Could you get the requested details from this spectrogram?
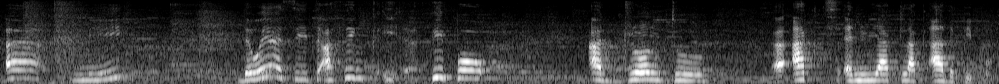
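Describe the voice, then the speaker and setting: A woman, born in Congo, speaking calmly and reflectively as an interview guest in a coffee shop. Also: fairly high pitch, takes it slowly, pauses often, faint music behind. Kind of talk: casual interview.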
